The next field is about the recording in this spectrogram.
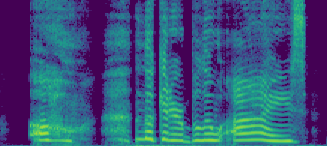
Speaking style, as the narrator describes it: Madison cried to her brother

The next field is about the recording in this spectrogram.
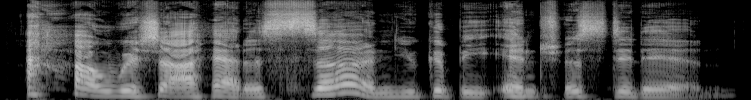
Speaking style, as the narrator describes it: said Abigail with a laugh

